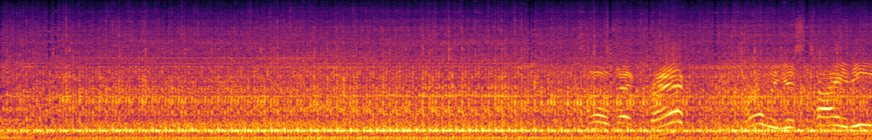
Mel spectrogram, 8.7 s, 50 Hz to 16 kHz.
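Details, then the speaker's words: 1970s Caterpillar D330C 4-cylinder diesel, 90 kW generator set, first runs after sitting 10+ years, at wide-open throttle, no load, coolant not yet warm, smoking slightly: steady, even drone with no knocks or misses; running normally. "wide open smoking a little bit [Music] the water's not very warm i think we'll let her cool down a little for a few minutes don't really want a runner wide open for too long there's no load on it"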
